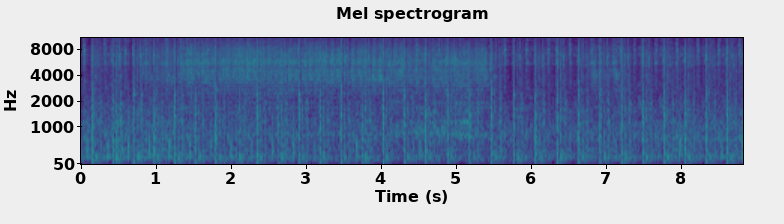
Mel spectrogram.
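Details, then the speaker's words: Restored 6 hp Fairbanks Morse Model Z slow-speed stationary engine running on kerosene, driving a buzzsaw: sharp regular firing pops with the saw hissing through firewood above, steady; normal, healthy running under load. "Got it running now. It's running on kerosene. I'm gonna head over now and cut up some wood."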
